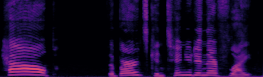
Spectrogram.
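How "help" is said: high, loud cry for help; shouting for help. A narrator's reading. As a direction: yell it across the water. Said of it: "he shouted through cupped hands".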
